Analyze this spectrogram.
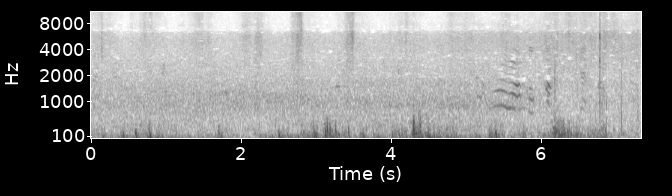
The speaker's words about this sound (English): I'm not sure how windy it is, but this feels like a lot of wind. Wow.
